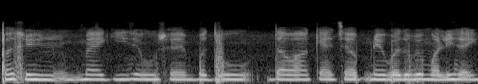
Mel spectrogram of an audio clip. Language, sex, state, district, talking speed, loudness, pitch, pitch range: Gujarati, female, Maharashtra, Mumbai Suburban, 165 wpm, -19 LUFS, 225 Hz, 220-230 Hz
